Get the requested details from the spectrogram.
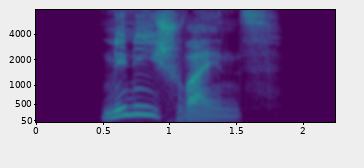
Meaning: genitive of Minischwein
- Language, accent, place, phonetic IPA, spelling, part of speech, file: German, Germany, Berlin, [ˈmɪniˌʃvaɪ̯ns], Minischweins, noun, De-Minischweins.ogg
